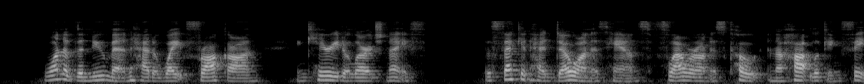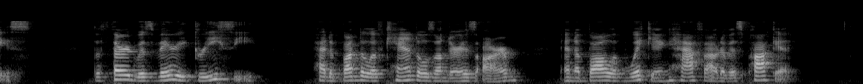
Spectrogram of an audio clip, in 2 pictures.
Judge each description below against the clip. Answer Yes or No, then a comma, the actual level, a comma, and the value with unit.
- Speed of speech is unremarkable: Yes, average, 190 wpm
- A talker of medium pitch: Yes, medium, 175 Hz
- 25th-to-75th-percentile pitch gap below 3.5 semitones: Yes, average, 2.8 semitones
